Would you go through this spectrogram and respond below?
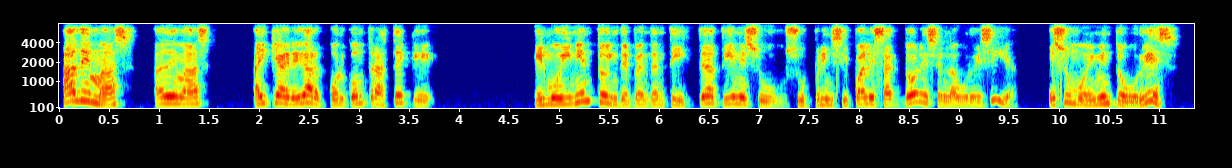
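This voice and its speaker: Argentine man from Rosario, high-pitched, thinks aloud with many fillers, muffled lo-fi audio. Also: expressive, unhurried, fairly bright tone. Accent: Rosario Argentine Spanish. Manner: rambling, hesitant with repeated words and fillers. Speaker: guest. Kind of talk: discursive conversation.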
